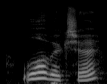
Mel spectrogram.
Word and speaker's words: Warwickshire: And she was discovered back in 2003 in Warwickshire, England. I have no idea if I said that right. Warwickshire.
